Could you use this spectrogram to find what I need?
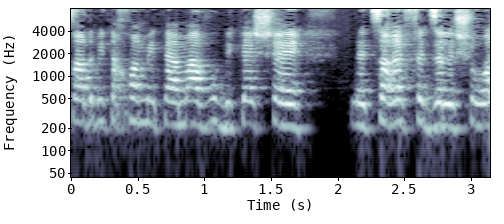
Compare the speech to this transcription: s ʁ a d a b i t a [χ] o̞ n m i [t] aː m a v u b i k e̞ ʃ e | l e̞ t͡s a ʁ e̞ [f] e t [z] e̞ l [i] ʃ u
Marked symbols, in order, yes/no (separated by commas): yes, yes, yes, yes, no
